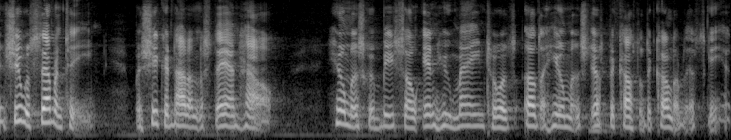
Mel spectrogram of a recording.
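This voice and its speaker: The recording is very clean, with a silent background. Speech moves at a moderate pace. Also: woman. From US South. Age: 70s. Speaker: civil rights veteran and tour guide. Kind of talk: testimony.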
